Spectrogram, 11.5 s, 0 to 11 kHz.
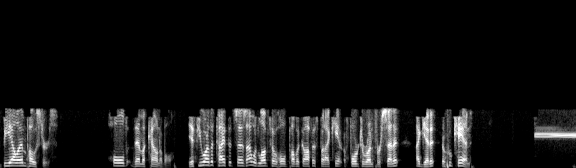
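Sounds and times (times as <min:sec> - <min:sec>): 
speech: 0:00.1 - 0:01.2, 0:02.3 - 0:09.6
hard-boiled egg maker alarm tone in a house: 0:10.7 - 0:11.5.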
